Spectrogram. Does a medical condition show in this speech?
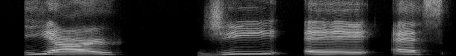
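Yes: Friedreich's ataxia.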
